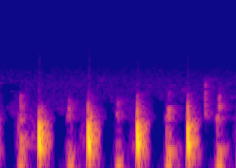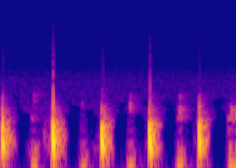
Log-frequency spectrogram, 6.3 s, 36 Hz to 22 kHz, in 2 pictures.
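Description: Strong, regular lub-dub heartbeat at about 90 beats a minute, a fast but normal rate while recovering after exercise.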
